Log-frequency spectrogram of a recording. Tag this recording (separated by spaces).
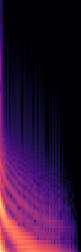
kickdrum percussion drum drums bassdrum sample bass-drum kick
